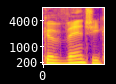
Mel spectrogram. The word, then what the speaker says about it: Givenchy: Givenchy code.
